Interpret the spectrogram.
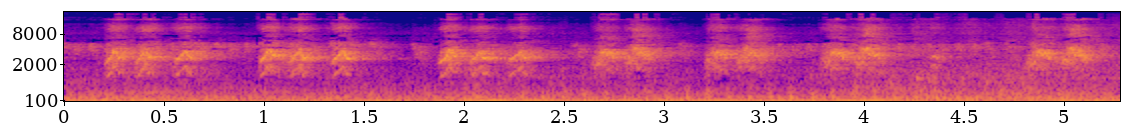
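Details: Long-tailed shrike singing energetically (gacor): harsh, buzzy double and triple notes in quick bursts about every second, with scratchy upper overtones, over a steady low hum.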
